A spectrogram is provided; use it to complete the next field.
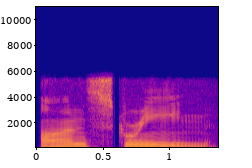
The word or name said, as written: on-screen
